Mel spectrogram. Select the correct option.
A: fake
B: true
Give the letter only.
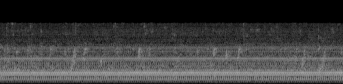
B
